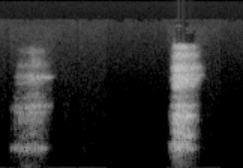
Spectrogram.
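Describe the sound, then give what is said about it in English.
Two deep breaths taken during a self-control coaching exercise with a client: two breathy bursts of about half a second each, separated by a pause of over a second, with the second breath louder. “let's take a couple deep breaths because I think we can solve this. Here we go.”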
